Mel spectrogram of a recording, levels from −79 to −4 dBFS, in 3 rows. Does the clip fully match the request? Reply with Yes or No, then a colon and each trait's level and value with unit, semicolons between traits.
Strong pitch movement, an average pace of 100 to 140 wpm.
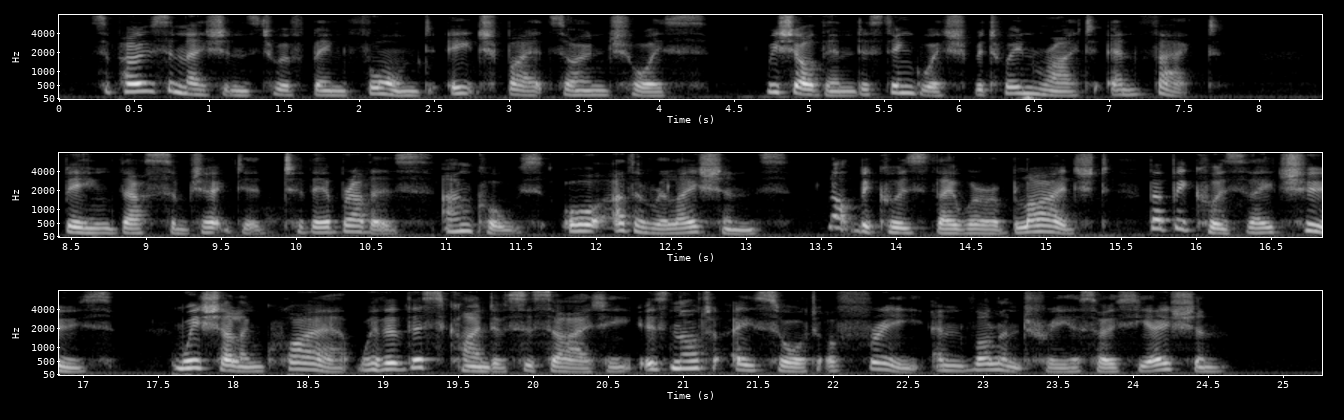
Yes: wide, 6.8 semitones; slow, 135 wpm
